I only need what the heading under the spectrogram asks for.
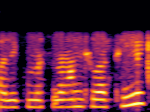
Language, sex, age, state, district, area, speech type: Kashmiri, female, 30-45, Jammu and Kashmir, Shopian, urban, conversation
